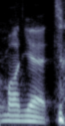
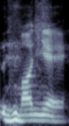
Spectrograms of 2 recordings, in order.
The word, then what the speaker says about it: Monyet: Monye or Monyet. Don't forget Monye. Monye. That's the official pronunciation, Gotcha.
